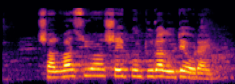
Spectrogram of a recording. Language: Basque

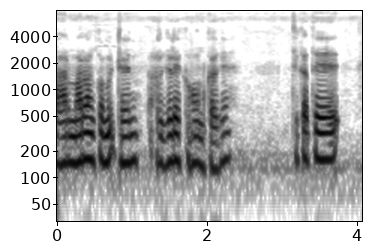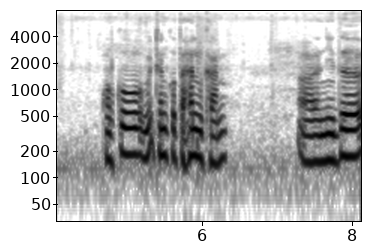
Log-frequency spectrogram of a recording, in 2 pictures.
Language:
Santali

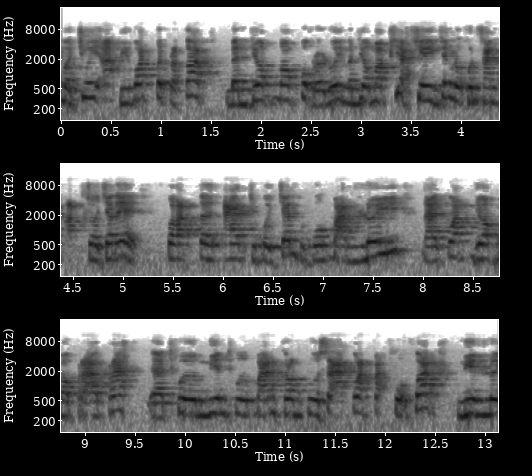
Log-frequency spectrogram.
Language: Thai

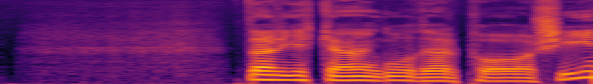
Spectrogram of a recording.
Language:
Norwegian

